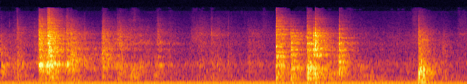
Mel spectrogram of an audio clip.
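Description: Plates and glasses clinking and knocking as they are taken out and set down on a kitchen counter: a few separate clatters about half a second in, a cluster around four seconds in and one more near the end, over a steady low hum.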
